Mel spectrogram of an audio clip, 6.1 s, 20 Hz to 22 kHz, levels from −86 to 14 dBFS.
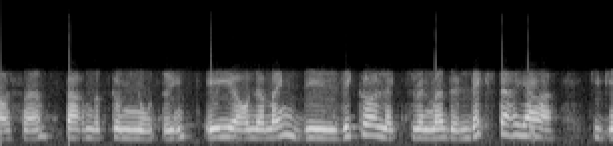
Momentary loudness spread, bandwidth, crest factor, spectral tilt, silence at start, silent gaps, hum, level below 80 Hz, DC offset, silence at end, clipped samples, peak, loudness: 7 LU; 3.8 kHz; 12 dB; -7.5 dB/octave; 0 s; none; none; -62 dBFS; under 0.1%; 0 s; under 0.1%; 0 dBFS; -13 LUFS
